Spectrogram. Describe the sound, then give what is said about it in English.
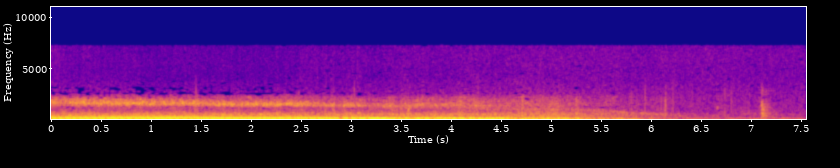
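A car engine drones steadily, then winds down in pitch as the vehicle slows, fading to a quiet rumble with a small knock near the end. “I think I will go for that drive.”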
